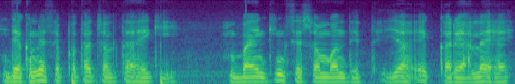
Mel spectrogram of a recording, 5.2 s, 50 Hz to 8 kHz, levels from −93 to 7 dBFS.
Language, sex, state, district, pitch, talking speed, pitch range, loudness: Hindi, male, Odisha, Nuapada, 115 Hz, 150 wpm, 110-125 Hz, -17 LUFS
